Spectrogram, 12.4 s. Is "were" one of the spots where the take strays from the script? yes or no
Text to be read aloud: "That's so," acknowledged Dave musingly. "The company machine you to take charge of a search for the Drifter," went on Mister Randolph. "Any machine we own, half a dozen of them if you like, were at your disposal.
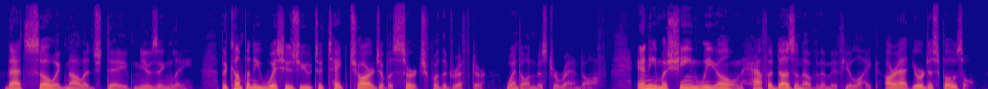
yes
